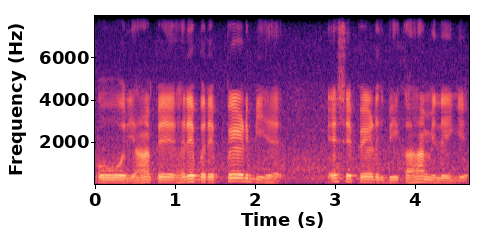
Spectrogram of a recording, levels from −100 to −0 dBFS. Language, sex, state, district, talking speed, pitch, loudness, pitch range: Hindi, male, Rajasthan, Bikaner, 165 wpm, 115 Hz, -17 LUFS, 105-125 Hz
